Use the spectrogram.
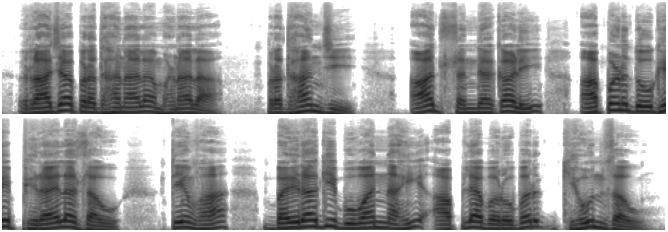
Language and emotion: Marathi, neutral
